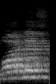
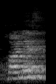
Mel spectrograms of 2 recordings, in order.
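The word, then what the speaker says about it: honest: তাহলে কি এখানে এই এইচ এর উচ্চারণটা আমি কি করছি সাইলেন্ট রেখে দিচ্ছি সাইলেন্ট রেখে দিচ্ছি উচ্চারণ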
